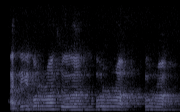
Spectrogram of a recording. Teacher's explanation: Alif lamnya tidak jelas, yang dibacanya huruf berikutnya. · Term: samsiah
